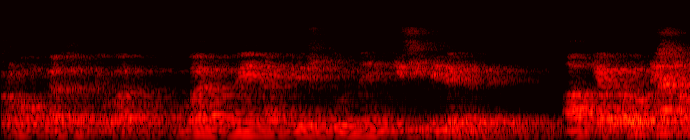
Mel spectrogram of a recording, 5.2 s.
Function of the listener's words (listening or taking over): taking over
